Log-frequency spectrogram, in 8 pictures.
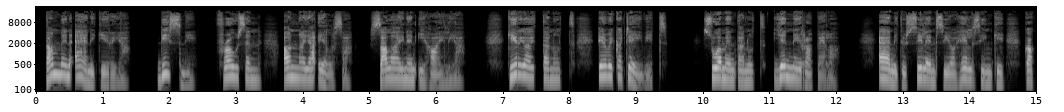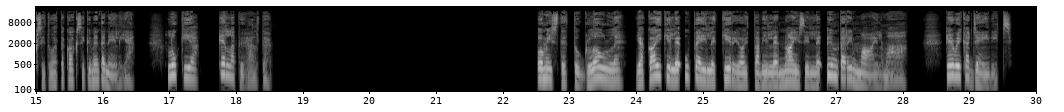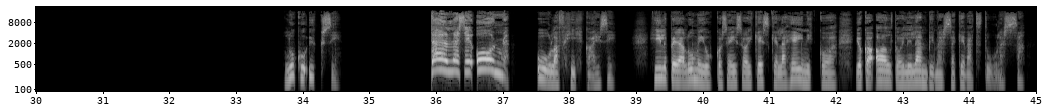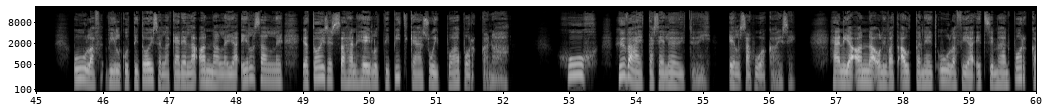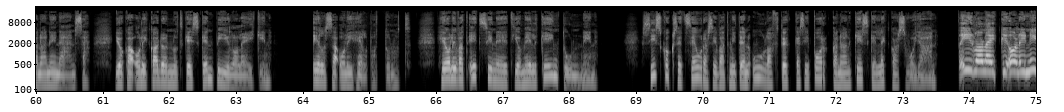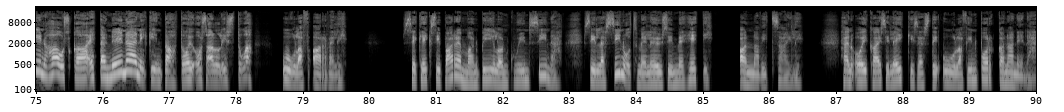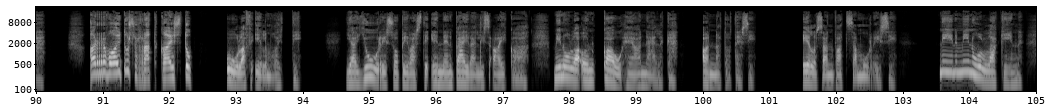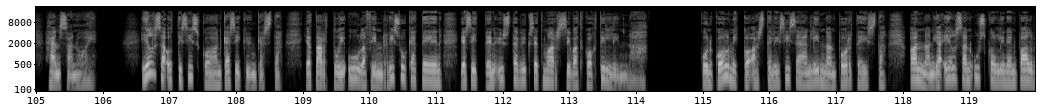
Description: Frozen. Anna & Elsa. Salainen ihailija – Ljudbok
